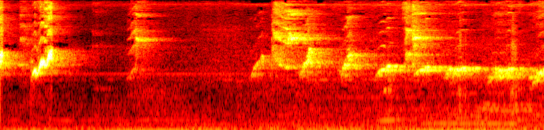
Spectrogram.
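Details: Greater green leafbird singing in the middle of the night: a sharp high chirp, a pause, then a run of bright whistled and slurred notes with buzzy overtones, steady low hum underneath.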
